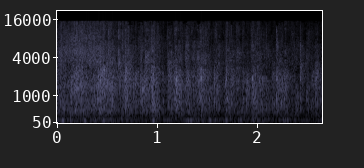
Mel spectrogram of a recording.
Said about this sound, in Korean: 박수 한 번 더 부탁드리겠습니다.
